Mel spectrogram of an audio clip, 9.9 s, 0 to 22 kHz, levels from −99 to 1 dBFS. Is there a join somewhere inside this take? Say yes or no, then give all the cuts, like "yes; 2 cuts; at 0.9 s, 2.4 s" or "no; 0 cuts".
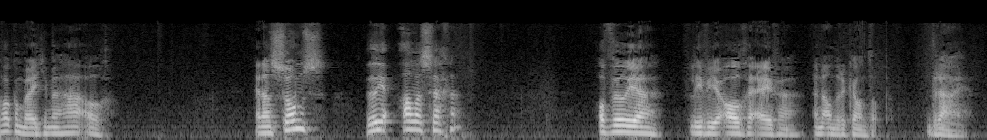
yes; 1 cut; at 3.5 s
